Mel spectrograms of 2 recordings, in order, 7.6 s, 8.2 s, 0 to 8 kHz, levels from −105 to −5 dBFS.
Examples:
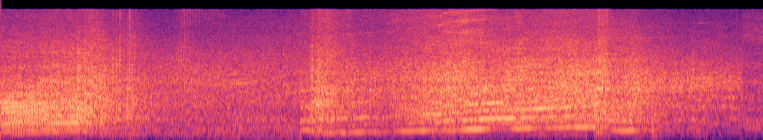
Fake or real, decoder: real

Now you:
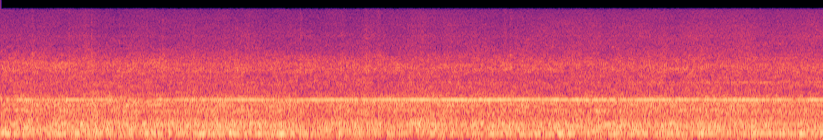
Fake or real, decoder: fake, codec, DAC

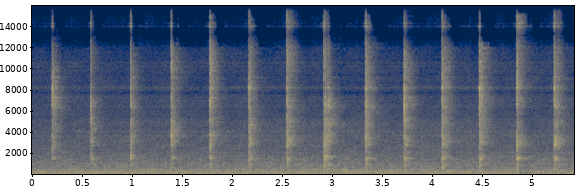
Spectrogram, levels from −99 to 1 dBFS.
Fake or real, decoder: fake, codec, DAC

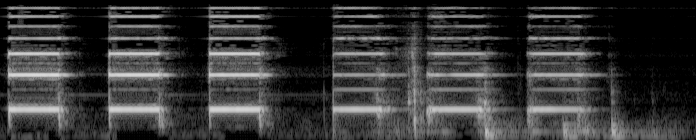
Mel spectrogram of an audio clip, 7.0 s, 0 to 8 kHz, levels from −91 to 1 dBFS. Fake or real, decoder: fake, codec, DAC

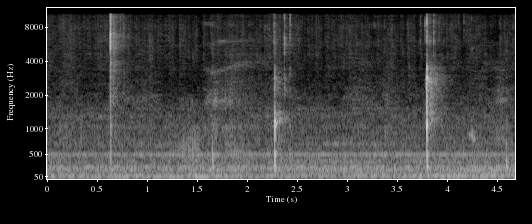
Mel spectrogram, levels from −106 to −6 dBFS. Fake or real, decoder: real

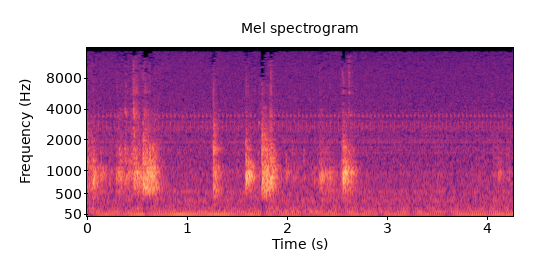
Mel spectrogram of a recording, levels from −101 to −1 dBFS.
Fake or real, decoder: real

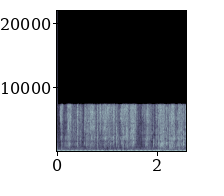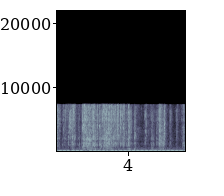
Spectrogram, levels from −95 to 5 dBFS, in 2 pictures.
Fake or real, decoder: real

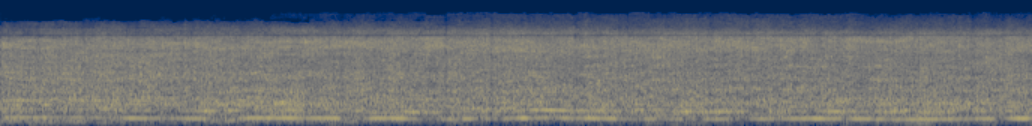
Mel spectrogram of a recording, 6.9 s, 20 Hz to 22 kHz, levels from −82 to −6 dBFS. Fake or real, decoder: fake, codec, DAC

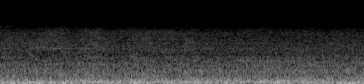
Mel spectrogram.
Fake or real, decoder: real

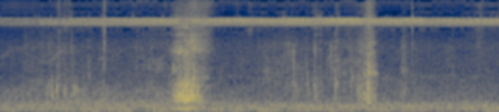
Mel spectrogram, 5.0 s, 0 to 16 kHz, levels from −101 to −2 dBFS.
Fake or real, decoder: real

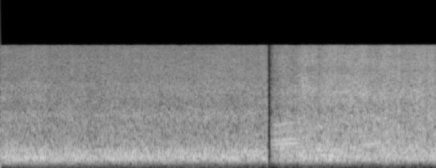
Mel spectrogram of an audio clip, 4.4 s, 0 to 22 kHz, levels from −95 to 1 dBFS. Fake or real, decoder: fake, codec, DAC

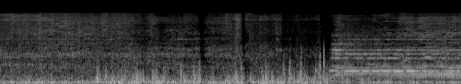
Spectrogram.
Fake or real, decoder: fake, codec, DAC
